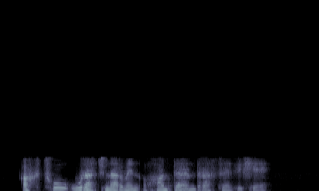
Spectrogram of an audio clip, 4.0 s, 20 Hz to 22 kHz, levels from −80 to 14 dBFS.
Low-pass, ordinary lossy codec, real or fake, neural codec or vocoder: 7.2 kHz; AAC, 16 kbps; fake; codec, 16 kHz, 0.7 kbps, FocalCodec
